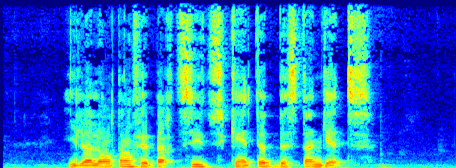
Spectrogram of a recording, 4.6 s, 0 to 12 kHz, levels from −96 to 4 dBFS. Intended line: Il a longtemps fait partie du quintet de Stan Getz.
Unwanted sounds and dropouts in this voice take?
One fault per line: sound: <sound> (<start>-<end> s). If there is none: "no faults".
no faults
